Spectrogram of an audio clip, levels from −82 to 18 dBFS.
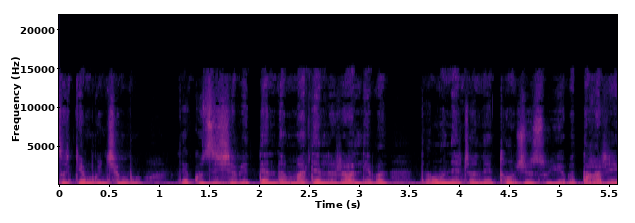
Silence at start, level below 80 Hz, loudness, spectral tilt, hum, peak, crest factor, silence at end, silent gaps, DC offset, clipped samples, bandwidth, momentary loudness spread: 0 s; -38 dBFS; -29 LUFS; -6.5 dB/octave; none; -14 dBFS; 14 dB; 0 s; none; under 0.1%; under 0.1%; 15 kHz; 7 LU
